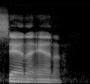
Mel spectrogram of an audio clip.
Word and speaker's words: Santa Ana: Also, it is Santa Ana. – Santa Ana? – Yes. – Okay, I'm sorry for pronouncing that wrong.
